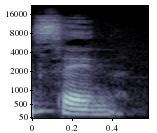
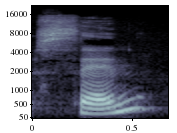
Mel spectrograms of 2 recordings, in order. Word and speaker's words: scène: un accent alors que dans le mot scène on a ajouté un accent grave pour indiquer la prononciation et dans les mots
